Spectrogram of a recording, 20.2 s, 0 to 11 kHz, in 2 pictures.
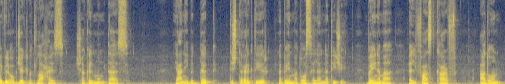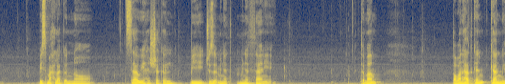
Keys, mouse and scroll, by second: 0.2-0.6 scroll up 2, 0.6 scroll down 4, 1.0-1.5 middle drag, 1.5-2.0 scroll up 1, 2.0-5.6 middle drag, 5.6 scroll up 2, 5.9-6.3 scroll down 1, 6.3-10.3 middle drag, 10.3-10.7 scroll up 1, 10.7-11.2 scroll down 1, 11.2-16.9 middle drag, 16.9-17.2 scroll down 1, 17.2-17.8 middle drag, 17.8-18.2 scroll up 1, 18.2-20.0 scroll down 1, 20.0-20.2 scroll down 1.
